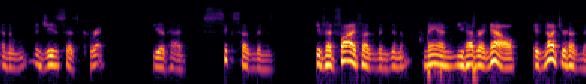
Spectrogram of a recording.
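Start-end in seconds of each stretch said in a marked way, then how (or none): none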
